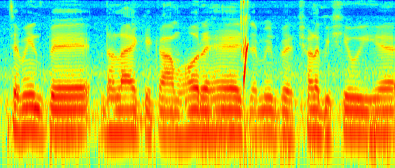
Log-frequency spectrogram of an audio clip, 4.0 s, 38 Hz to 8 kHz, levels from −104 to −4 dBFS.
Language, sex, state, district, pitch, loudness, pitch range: Hindi, male, Chhattisgarh, Bastar, 120 Hz, -19 LUFS, 115-120 Hz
